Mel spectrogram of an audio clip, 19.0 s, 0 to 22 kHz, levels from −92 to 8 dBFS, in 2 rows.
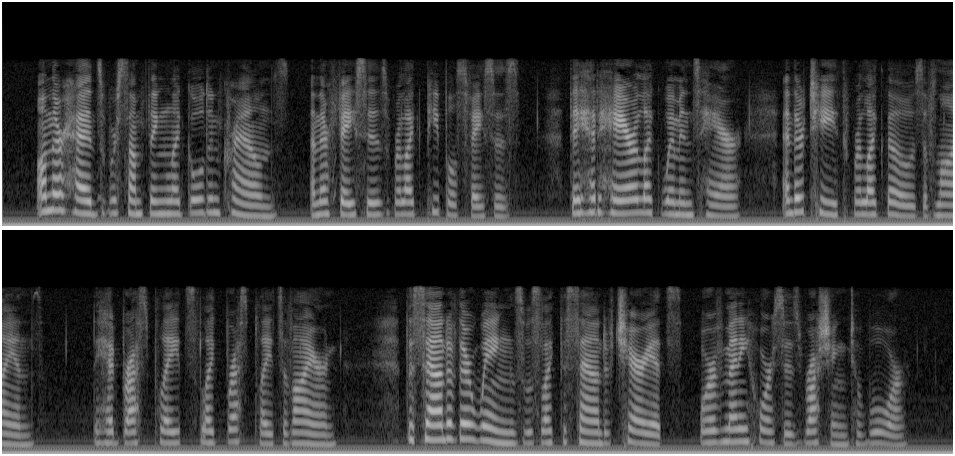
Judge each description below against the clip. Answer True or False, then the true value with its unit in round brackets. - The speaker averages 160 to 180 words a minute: True (175 wpm)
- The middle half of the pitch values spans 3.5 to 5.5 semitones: False (3.1 semitones)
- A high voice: True (210 Hz)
